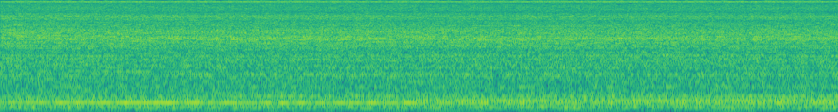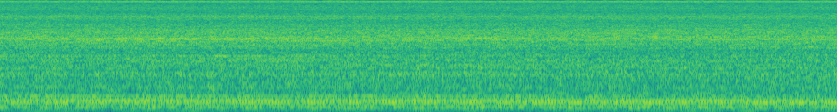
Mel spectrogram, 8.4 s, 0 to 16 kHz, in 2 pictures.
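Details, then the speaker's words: Warco WM250V three-phase variable-speed lathe at about 700 rpm, end cover refitted: steady even hum, constant light tone, no knocks or gear chatter; runs smoothly, normal running. "try some higher RPM that sounds really sweet really nice"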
